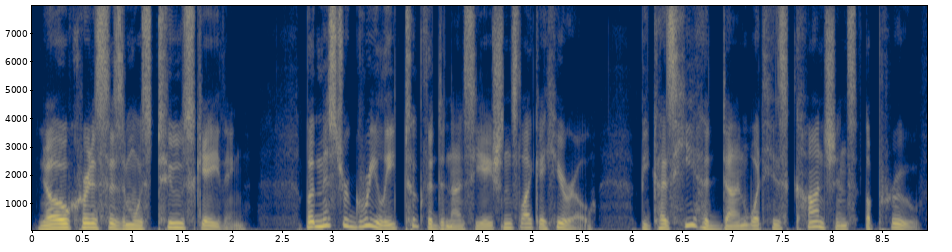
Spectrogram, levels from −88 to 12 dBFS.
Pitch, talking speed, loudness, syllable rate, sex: 135 Hz, 145 wpm, -20 LUFS, 4.7 syllables/s, male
